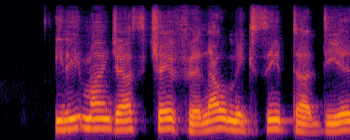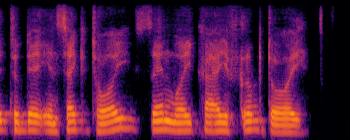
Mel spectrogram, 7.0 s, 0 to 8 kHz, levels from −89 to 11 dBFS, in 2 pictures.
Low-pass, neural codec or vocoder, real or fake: 7.2 kHz; codec, 16 kHz, 1.1 kbps, Voila-Tokenizer; fake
